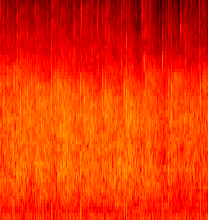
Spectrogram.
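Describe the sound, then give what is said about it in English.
An audience claps their hands in praise of God, in steady, dense applause, many overlapping claps forming a continuous crackling wash that holds at an even level throughout, with no talking. “Go ahead and give Him a hand clap of praise.”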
